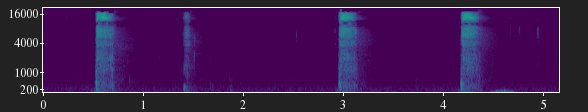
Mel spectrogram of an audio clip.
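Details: Pinky, a Devon Rex cat, has a sneezing fit: a run of sharp, hissing sneezes in quick succession, three strong and one small.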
